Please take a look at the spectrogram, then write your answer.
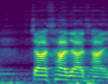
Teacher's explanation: च वर्ग का उच्चारण तालव्य से होता है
